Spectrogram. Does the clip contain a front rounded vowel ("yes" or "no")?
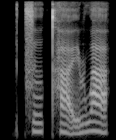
no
